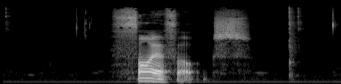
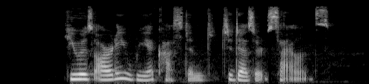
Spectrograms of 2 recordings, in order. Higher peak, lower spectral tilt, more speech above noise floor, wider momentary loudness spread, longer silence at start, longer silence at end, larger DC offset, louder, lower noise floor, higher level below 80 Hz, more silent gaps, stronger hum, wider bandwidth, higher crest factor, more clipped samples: about the same, -2 dBFS vs -2 dBFS; about the same, -2.5 dB/octave vs -3.5 dB/octave; second, 43 dB vs 58 dB; first, 23 LU vs 12 LU; first, 1.15 s vs 0.65 s; about the same, 0.5 s vs 0.4 s; neither; about the same, -19 LUFS vs -19 LUFS; second, -62 dBFS vs -76 dBFS; second, -70 dBFS vs -62 dBFS; neither; neither; about the same, 16 kHz vs 16 kHz; about the same, 20 dB vs 18 dB; neither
